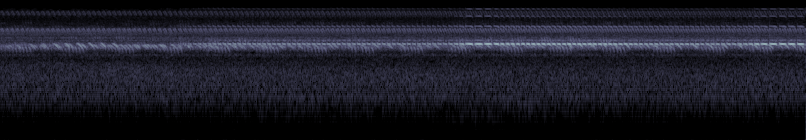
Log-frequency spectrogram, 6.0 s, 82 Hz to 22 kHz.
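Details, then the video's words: Suzumushi bell crickets and koorogi crickets calling in Narita, Chiba, Japan, captured with a TASCAM Portacapture X8. Quick, even pulsed chirps grow louder midway, and a clear ringing tone enters after three and a half seconds over a steady high insect drone. "スズムシとコオロギの鳴き声 - Chirping of crickets"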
